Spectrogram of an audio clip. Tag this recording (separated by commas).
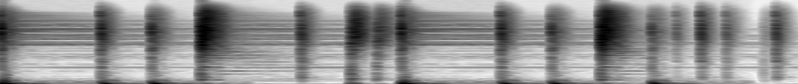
Percussion, Musical instrument, Drum kit, Drum, Music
